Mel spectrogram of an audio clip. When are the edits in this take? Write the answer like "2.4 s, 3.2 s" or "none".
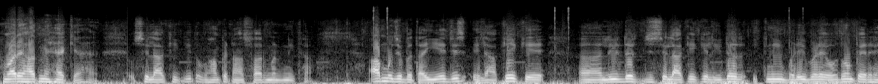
1.2 s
